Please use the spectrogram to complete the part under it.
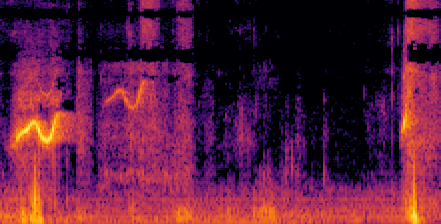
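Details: Whimpering from bulldog Murph meeting a talking cactus: a loud wavering whine that wobbles up and down, a softer high squiggle after it, then a sharp short yelp-like whine following a pause.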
